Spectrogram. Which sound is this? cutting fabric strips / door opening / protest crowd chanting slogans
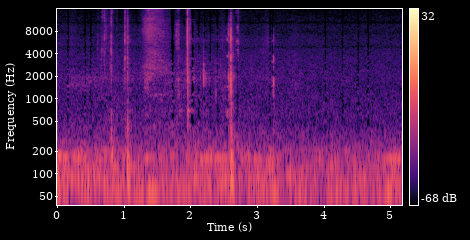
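cutting fabric strips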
